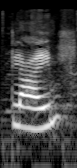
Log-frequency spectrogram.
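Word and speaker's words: climb: Like क्लाइम, बी हम नहीं पढ़ेंगे, हम जस्ट क्लाइम एम तक पढ़ेंगे, क्लाइंब नहीं पढ़ेंगे.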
